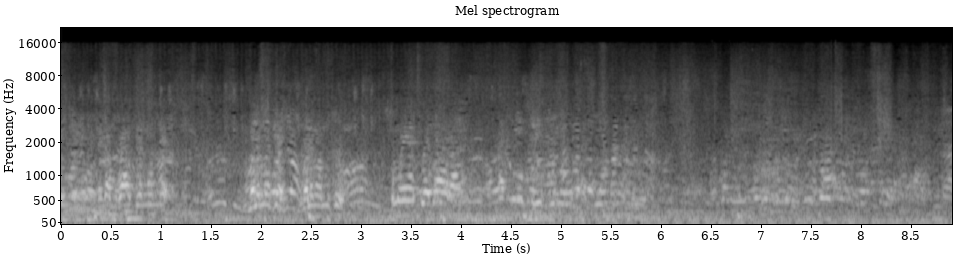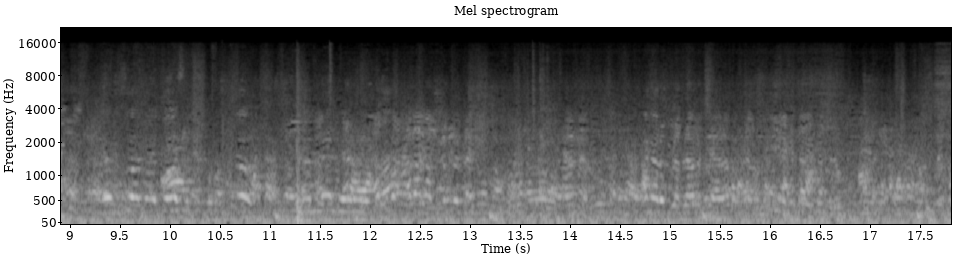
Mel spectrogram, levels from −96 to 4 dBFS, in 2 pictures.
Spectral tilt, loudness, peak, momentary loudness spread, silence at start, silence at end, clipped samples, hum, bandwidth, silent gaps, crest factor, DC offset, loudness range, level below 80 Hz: -7 dB/octave; -26 LUFS; -6 dBFS; 12 LU; 0 s; 0 s; under 0.1%; none; 16 kHz; none; 20 dB; under 0.1%; 8 LU; -38 dBFS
